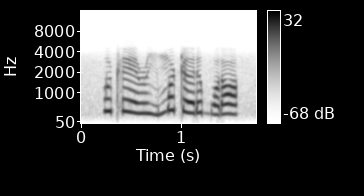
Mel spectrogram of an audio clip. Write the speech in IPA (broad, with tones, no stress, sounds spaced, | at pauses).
o˥ ʈʰ ɛː˥˧ ɹ i˧˩˧ m ɔ˥ ʈ ɜ˧ ɾ ə˥˧ b ɔ˧˩˧ ɾ ɒ˥˧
